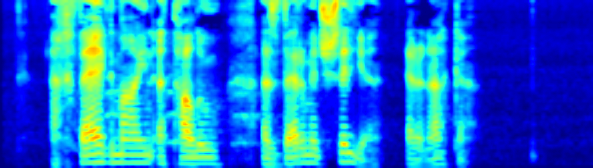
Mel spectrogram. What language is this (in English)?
Manx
